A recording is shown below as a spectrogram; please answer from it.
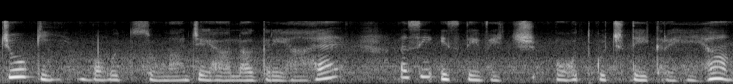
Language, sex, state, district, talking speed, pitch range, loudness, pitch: Punjabi, female, Punjab, Kapurthala, 140 wpm, 195-245 Hz, -17 LUFS, 210 Hz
